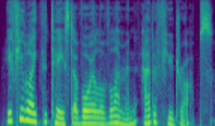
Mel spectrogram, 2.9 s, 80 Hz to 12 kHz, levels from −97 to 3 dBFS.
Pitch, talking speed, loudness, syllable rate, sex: 175 Hz, 270 wpm, -17 LUFS, 5.7 syllables/s, female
